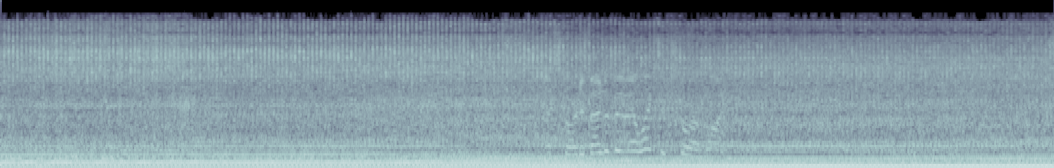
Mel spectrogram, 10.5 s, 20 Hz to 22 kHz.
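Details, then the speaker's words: Toro Recycler lawn mower model 20332, rope-start auto-choke, first cold start after about 3 months unused in January: starts and runs a steady, even single-cylinder putter at idle with no misses or knocks. "Oh, I heard it. There we go. That sounds good. That's a beast."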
